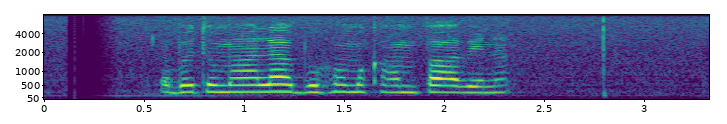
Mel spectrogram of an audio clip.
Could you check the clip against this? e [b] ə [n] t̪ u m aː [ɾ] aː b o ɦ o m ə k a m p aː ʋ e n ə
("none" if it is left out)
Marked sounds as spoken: b, none, l

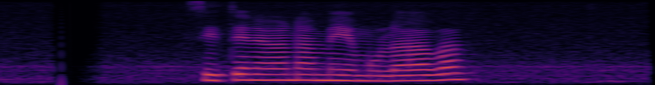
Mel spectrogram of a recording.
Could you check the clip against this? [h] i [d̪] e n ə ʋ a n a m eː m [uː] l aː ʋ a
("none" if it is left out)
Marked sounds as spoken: s, t̪, u

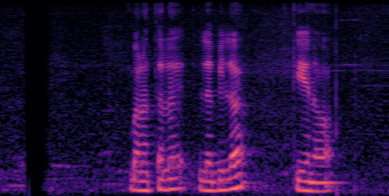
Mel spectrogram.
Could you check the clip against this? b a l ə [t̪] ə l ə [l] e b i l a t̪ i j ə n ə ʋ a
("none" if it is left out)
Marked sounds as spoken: t̪, l

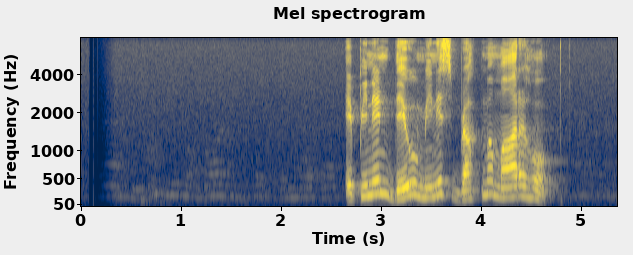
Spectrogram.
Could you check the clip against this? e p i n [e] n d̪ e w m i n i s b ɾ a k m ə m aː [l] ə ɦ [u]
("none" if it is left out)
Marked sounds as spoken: e, ɾ, o

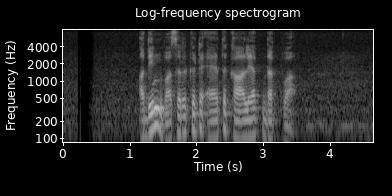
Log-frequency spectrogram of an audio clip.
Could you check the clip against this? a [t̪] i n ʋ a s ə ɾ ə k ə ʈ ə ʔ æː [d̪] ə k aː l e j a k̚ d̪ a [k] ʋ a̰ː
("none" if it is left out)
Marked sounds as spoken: d̪, t̪, k

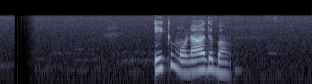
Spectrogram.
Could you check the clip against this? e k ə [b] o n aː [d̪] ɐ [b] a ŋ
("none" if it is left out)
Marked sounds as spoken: m, d̪, b

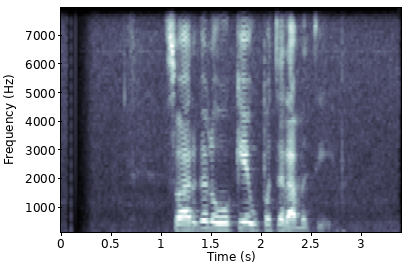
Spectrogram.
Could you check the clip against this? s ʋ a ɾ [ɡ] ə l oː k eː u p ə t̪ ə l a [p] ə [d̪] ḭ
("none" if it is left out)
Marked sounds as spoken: ɡ, b, t̪

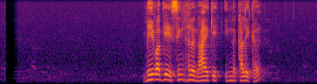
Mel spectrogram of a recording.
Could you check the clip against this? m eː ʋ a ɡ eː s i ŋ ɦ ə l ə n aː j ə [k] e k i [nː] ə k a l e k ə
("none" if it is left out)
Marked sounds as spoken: k, nː

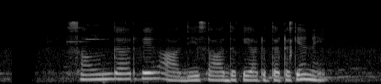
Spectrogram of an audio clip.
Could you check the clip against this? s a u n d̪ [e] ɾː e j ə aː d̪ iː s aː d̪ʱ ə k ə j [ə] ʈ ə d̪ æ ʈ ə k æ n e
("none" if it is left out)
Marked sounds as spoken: a, a

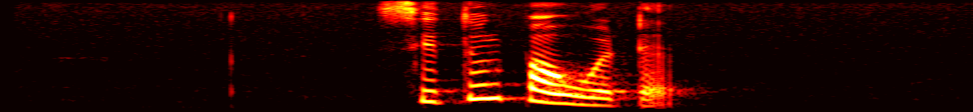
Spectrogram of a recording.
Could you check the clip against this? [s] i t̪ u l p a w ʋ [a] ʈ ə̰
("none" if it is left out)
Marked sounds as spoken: s, ə

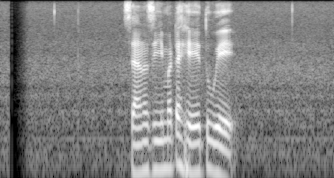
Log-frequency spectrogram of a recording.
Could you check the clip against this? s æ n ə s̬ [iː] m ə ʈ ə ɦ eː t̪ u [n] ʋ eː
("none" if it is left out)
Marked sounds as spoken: iː, none

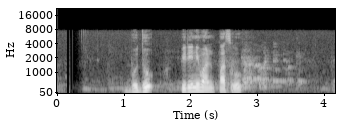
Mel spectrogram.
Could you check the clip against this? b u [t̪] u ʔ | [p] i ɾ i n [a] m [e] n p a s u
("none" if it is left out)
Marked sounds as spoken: d̪, p, i, a

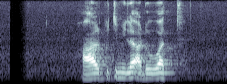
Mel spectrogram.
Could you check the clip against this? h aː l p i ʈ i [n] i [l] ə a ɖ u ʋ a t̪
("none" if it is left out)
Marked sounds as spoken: m, l

